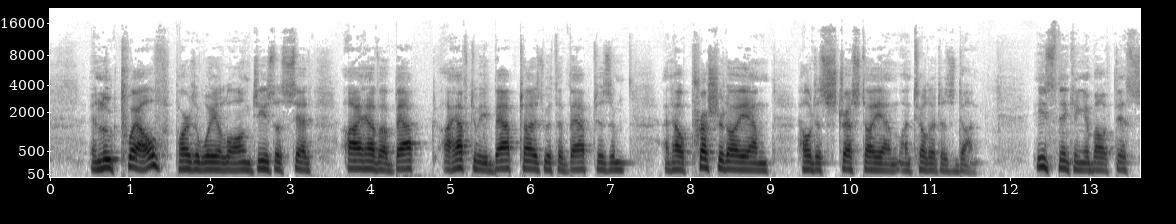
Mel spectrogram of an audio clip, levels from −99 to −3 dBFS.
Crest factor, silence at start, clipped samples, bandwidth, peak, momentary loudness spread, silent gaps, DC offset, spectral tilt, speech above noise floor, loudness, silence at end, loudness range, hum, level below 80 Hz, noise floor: 18 dB; 0.5 s; under 0.1%; 14 kHz; 0 dBFS; 12 LU; none; under 0.1%; -7.5 dB/octave; 36 dB; -19 LUFS; 0.15 s; 6 LU; none; -60 dBFS; -54 dBFS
